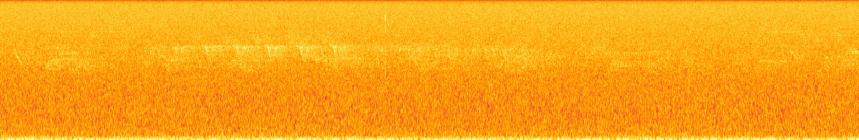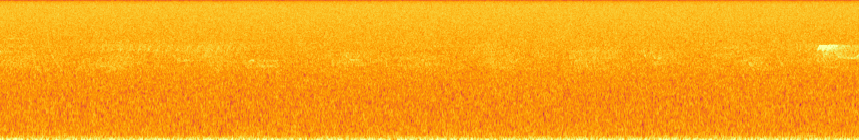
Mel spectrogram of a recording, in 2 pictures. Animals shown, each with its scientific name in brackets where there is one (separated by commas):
Pine Warbler (Setophaga pinus), Red-eyed Vireo (Vireo olivaceus), Ovenbird (Seiurus aurocapilla), Eastern Wood-Pewee (Contopus virens), Blue-headed Vireo (Vireo solitarius)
